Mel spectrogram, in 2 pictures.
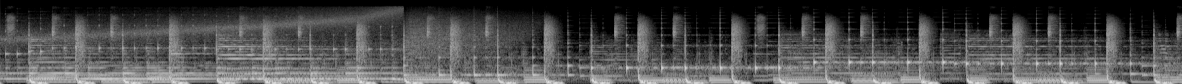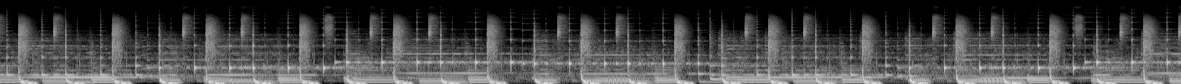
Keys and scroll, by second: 8.0 shift+Page_Up.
